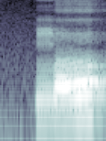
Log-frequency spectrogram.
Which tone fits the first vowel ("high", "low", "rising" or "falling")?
rising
